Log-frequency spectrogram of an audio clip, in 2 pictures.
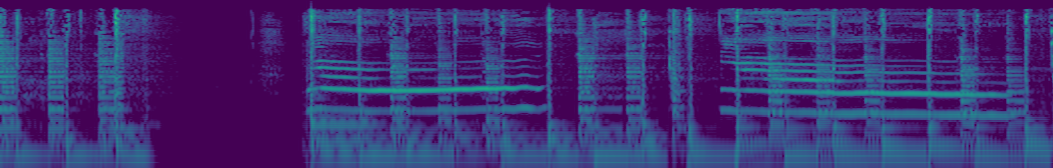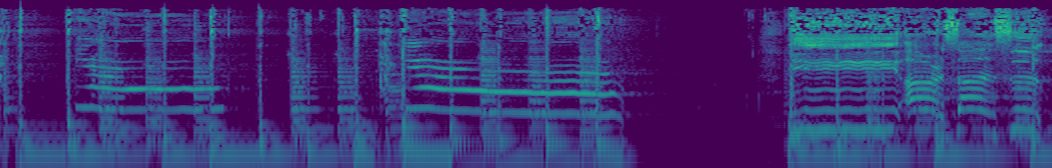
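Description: Cats meow loudly and repeatedly in long, wavering, tonal cries, one after another with short pauses, over a steady low rhythmic backing, with no talking.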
